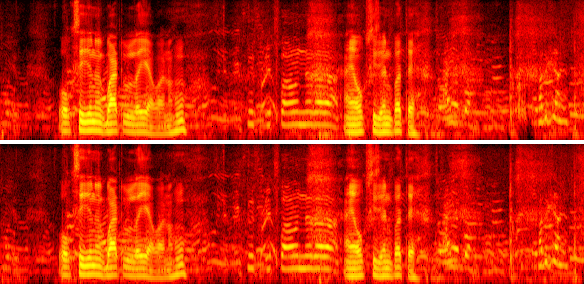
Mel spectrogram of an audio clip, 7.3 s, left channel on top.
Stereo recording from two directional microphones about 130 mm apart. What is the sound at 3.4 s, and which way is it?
Speech, 65° left (ahead or behind).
